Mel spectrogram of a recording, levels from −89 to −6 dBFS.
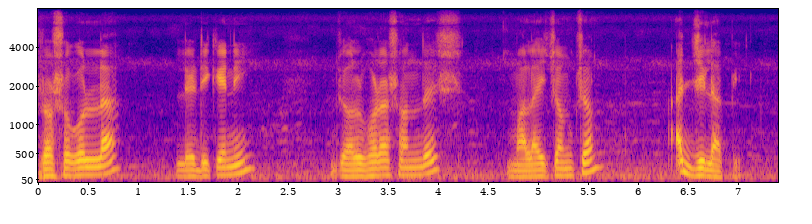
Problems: continuous background conversations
